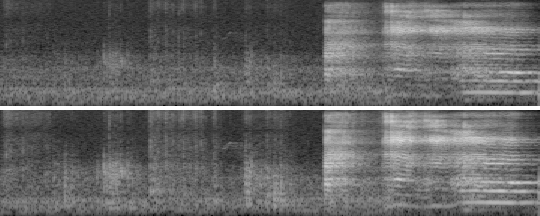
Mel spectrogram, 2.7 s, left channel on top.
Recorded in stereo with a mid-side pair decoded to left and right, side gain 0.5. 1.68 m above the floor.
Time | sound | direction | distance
1.6 | a baby crying | 50° right | 3 m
